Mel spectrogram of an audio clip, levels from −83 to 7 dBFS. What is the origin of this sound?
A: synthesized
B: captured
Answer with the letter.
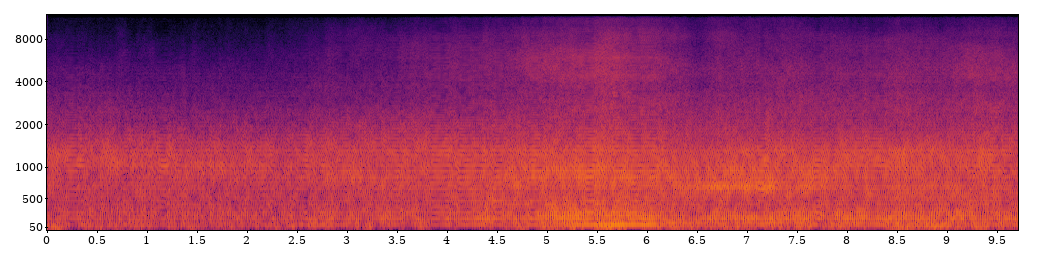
A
